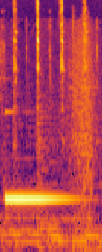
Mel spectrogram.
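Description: A single electronic doorbell tone rings out clearly, a bright sustained chime that fades within about a second.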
